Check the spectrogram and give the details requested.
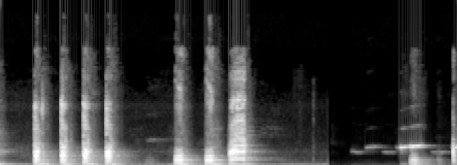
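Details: Female Javan myna calling to a male, a lure recording meant to stir quiet birds into singing: a run of harsh, rasping, broadband notes in quick bursts, then a few thinner squeaky notes, over a low steady hum.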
